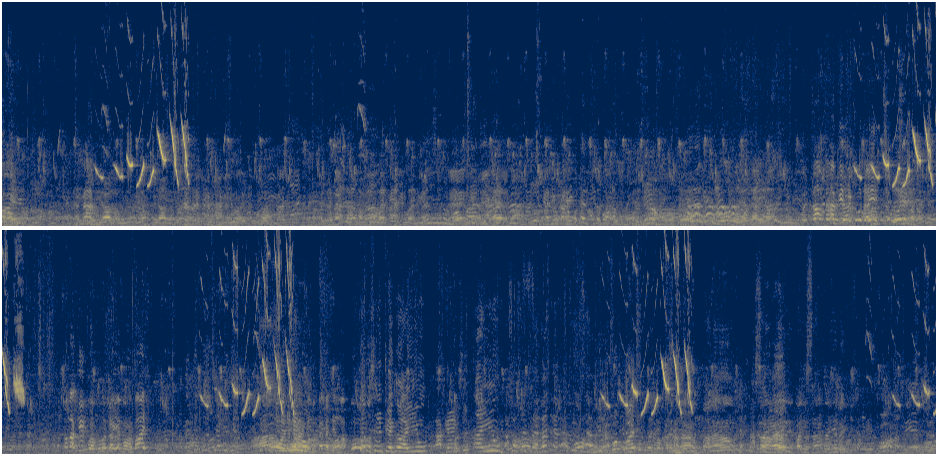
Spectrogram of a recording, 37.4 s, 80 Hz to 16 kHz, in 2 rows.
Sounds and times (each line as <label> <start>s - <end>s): papa-capims singing 1.8s - 3.8s
papa-capims singing 17.0s - 19.2s
papa-capims singing 22.6s - 24.7s
papa-capims singing 30.7s - 32.5s
papa-capims singing 36.5s - 37.3s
